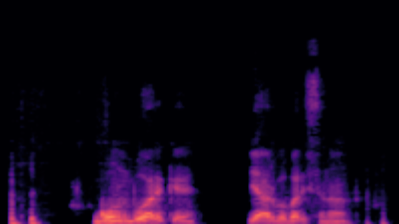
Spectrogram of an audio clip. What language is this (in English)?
Burushaski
